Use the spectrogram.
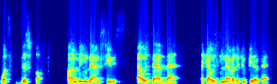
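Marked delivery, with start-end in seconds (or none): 0.0-0.9 confidential, fully voiced stage whisper. Retelling asking a friend a question during class: retelling a whisper. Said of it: "I whispered to him".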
